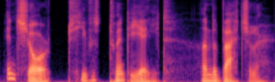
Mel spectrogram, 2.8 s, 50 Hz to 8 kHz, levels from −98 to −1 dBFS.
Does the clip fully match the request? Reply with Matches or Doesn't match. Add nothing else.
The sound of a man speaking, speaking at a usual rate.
Matches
